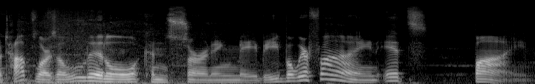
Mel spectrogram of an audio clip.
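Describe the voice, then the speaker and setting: A man giving casual, explanatory video game commentary in an informal way, often checking in with the listener. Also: medium pitch. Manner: informal, animated bursts, checks in with rhetorical "right?" and "okay?". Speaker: video game streamer, series host.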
